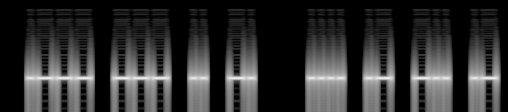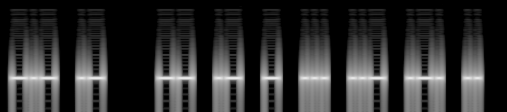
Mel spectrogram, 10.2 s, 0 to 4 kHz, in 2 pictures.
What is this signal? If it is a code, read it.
Morse code, heard as a keyed tone, about 25 wpm, spaced as for 20 wpm, 550 Hz. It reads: JOIN HADAKA MATSURI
